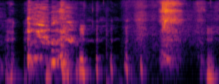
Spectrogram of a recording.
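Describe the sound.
Coughing and throat clearing from a person who says something feels stuck in the throat, a run of several loud, rough bursts separated by short gaps, with a final hard cough near the end.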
